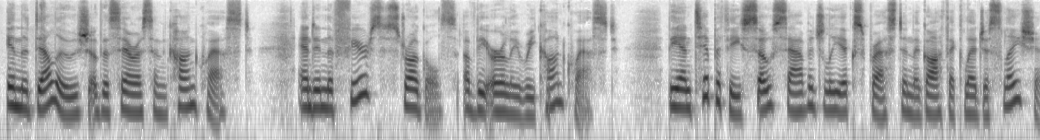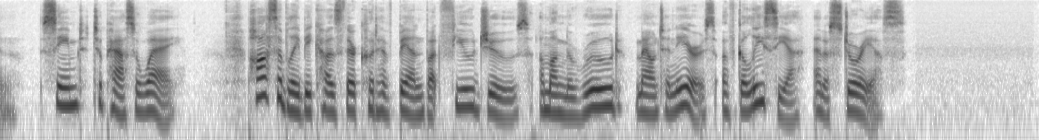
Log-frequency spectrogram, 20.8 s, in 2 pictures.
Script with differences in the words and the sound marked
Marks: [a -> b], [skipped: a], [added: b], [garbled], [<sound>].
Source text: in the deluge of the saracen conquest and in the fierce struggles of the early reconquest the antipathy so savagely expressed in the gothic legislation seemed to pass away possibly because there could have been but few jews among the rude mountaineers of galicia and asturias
in the deluge of the saracen conquest and in the fierce struggles of the early reconquest the antipathy so savagely expressed in the gothic legislation seemed to pass away possibly because there could have been but few jews among the rude mountaineers of galicia and asturias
